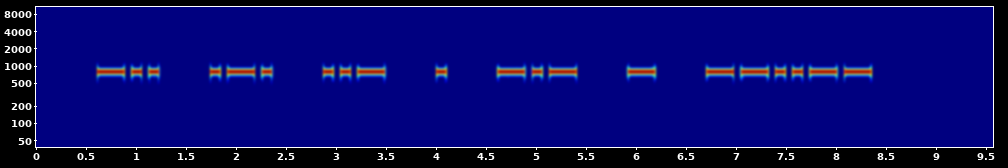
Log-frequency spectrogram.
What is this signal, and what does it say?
Morse code, heard as a keyed tone, about 14 wpm, spaced as for 10 wpm, 800 Hz. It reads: DRUEKT,
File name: Morsekurs / Witze / Witz 18. August 2026 50 F70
